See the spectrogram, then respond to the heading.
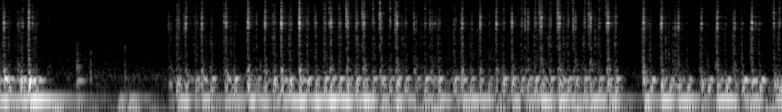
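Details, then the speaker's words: GoPolar TKL keyboard during stabilizer repair: rapid typing clicks with a loose, hollow clatter on heavier strokes; space bar rattles with three different space bars, as the original stabilizer stems seem factory-damaged and too small, later replaced. "so that's why no matter which space bar I try like three different ones and they all rattle"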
